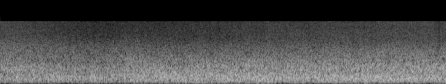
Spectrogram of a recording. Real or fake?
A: real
